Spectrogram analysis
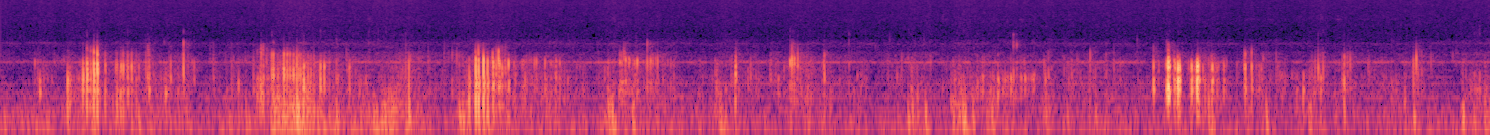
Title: Hungry stomach growling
